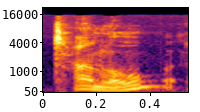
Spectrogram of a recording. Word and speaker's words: Tunl: And this is one way, just one of the legs, I suppose, of how they will access markets via Matthew Davey and Tunnel. It's pronounced Tunnel, spelled the proper way, but spelled on all of the merchandising is T-U-N-L, focusing on exports entirely from South Africa.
